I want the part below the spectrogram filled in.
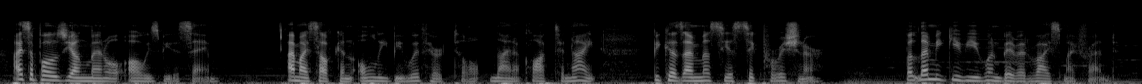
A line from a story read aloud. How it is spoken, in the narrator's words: said the priest with half a sigh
